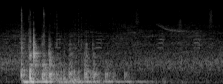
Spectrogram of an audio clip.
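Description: Cracked green husk of a ripe English walnut being split and pulled off the nut by hand: a short crackling and rubbing starting about a quarter second in and lasting about a second. The husk is already splitting on its own, the sign that the nut is ripe.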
